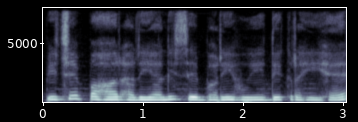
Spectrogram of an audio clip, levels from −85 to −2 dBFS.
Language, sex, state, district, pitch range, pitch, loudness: Hindi, female, Sikkim, Gangtok, 210-230 Hz, 220 Hz, -14 LUFS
